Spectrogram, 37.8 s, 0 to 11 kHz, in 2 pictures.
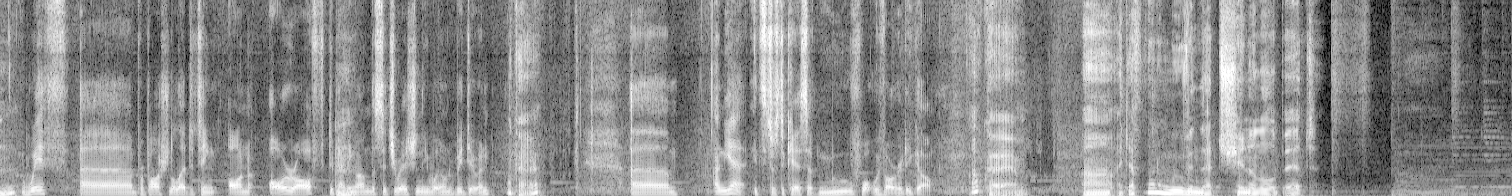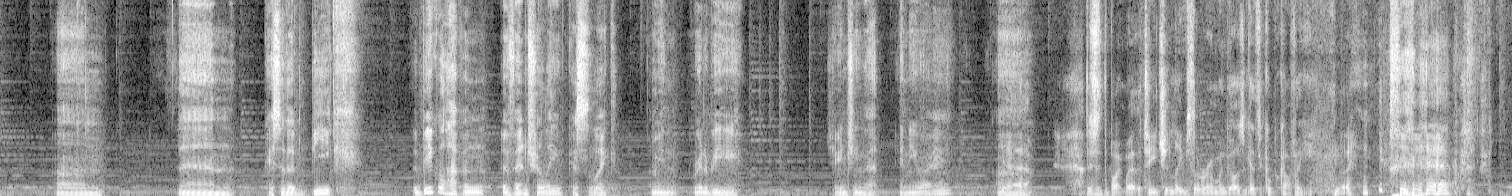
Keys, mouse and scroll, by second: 13.7 click, 15.4 g, 15.8-16.2 scroll up 4, 17.3-18.0 scroll up 3, 20.1 click, 20.4-22.4 middle drag, 23.1 KP_3, 25.5 click, 27.0 g, 30.1-30.9 scroll up 6, 31.1-31.9 scroll down 7, 33.3 scroll up 1, 34.1 scroll up 2, 36.8 click, 37.5 click.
